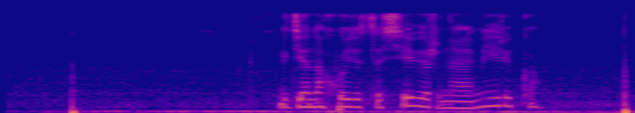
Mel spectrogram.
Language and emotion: Russian, neutral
